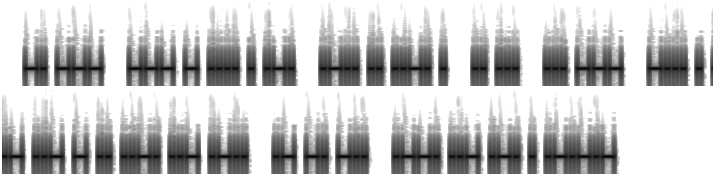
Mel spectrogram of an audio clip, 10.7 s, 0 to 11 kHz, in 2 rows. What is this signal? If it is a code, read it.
Morse code, heard as a keyed tone, about 40 wpm, 700 Hz. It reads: NO OTHER LIFE IS SO BEAUTIFUL AND PURE.
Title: Sentences from Top 1500 Words 40wpm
